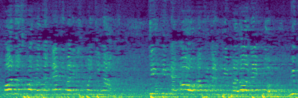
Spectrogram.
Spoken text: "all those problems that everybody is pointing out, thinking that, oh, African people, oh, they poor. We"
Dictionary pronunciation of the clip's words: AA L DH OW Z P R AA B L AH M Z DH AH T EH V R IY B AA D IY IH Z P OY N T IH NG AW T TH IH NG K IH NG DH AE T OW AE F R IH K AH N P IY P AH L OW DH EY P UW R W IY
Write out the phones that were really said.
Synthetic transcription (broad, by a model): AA L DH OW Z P R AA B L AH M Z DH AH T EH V R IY B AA D IY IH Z P OY N T IH NG AW T T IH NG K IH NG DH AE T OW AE F R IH K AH N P IY P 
